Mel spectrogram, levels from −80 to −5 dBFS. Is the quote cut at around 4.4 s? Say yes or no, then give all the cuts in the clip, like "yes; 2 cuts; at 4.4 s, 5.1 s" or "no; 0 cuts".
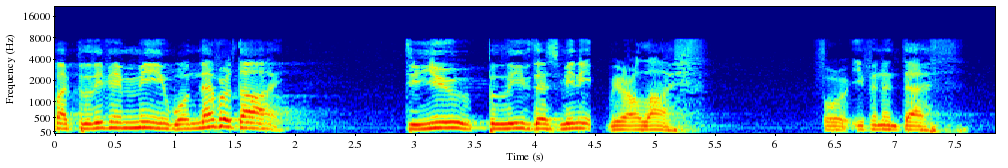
yes; 2 cuts; at 4.4 s, 6.2 s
